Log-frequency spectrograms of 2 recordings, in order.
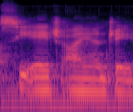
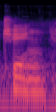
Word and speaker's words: Qing: In that case, I would tell people that the Q is pronounced like CH. Maybe write it out Ching, Qing.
